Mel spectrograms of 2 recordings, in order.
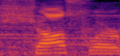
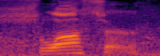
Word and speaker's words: Schlosser: It appears as though it is Gus Schossler who is warming up. Gus Schlosser. Hard to pronounce the name. Schlosser.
